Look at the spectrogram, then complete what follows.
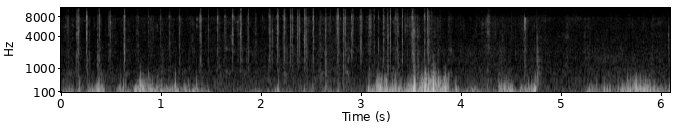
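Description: Hand tools at work in the spark plug well of an Audi/VW 2.0 TFSI engine as the plug is loosened and drawn out: a quick run of light metallic clicks, over low rumbling thumps of handling.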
